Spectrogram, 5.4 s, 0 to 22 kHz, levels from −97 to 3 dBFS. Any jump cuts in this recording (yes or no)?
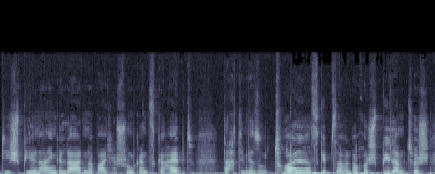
no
